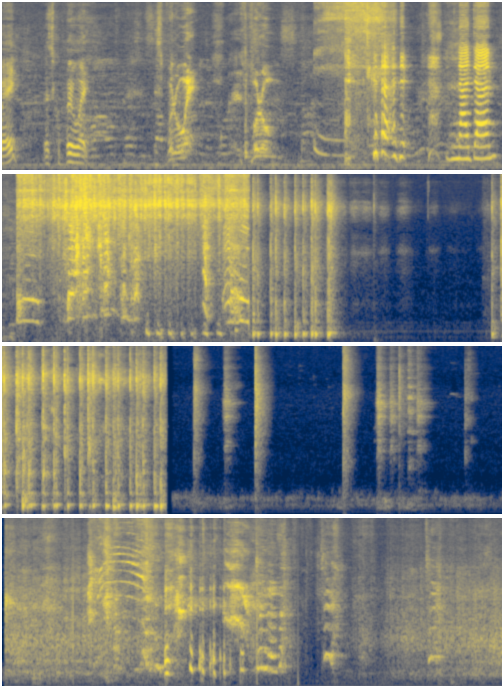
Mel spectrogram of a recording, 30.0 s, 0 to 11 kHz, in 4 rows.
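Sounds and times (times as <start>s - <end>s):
baby laughing: 7.8s - 11.2s, 23.9s - 26.9s.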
